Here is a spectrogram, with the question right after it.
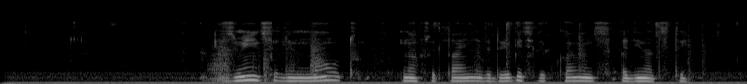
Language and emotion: Russian, neutral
